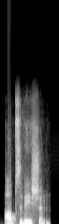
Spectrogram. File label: "observation", Indian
